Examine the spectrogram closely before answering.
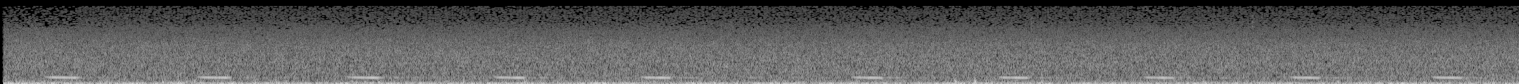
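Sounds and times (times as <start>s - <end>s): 
steady hiss: 0.0s - 15.1s
Japanese night heron deep hollow hoots: 0.4s - 0.9s, 2.0s - 2.4s, 3.5s - 4.0s, 4.9s - 5.5s, 6.4s - 6.8s, 8.5s - 9.0s, 10.0s - 10.4s, 11.4s - 11.8s, 12.9s - 13.4s, 14.3s - 14.9s.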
